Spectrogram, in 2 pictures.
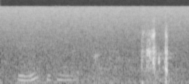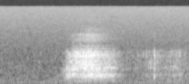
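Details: Breath of a whale emerging next to kayaks in calm water at Bahía de las Conchas by Bahía Magdalena, Baja California Sur; soft human voices and a few knocks come first, then one short, forceful whooshing exhalation, followed by a small splash.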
